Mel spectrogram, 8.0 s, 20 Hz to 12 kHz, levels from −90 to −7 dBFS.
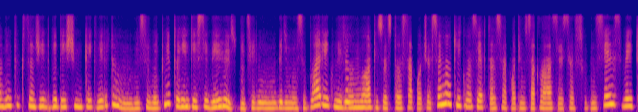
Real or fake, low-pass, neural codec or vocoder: fake; 7.2 kHz; codec, 16 kHz, 0.5 kbps, FreqCodec, smaller model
